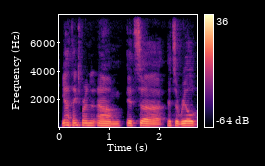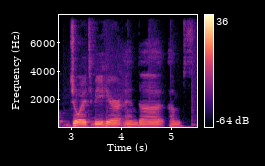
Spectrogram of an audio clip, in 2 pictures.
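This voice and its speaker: A man's voice: medium pitch, steady tone, unhurried, warm tone. A man speaking casually as a guest on a podcast interview.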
